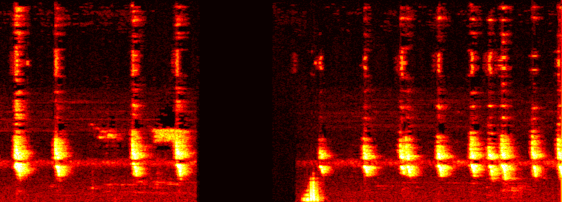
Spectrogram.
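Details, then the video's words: Tiê-sangue, the Brazilian tanager, in song: crisp short chirps spaced evenly, a brief thin buzzy note after the first few, one dull thud, then faster clipped chirps in quick succession. "O TIÊ-SANGUE CANTANDO"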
